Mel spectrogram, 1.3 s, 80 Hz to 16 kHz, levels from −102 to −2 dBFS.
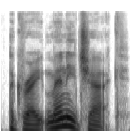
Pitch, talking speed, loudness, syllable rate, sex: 130 Hz, 185 wpm, -17 LUFS, 4.4 syllables/s, male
